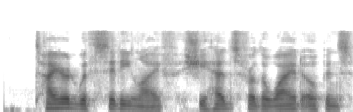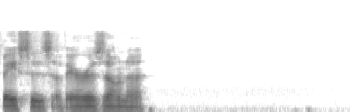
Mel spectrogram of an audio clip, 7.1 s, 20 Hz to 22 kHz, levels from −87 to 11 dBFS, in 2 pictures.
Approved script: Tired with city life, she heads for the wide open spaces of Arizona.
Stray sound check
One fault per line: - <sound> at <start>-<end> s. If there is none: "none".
none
